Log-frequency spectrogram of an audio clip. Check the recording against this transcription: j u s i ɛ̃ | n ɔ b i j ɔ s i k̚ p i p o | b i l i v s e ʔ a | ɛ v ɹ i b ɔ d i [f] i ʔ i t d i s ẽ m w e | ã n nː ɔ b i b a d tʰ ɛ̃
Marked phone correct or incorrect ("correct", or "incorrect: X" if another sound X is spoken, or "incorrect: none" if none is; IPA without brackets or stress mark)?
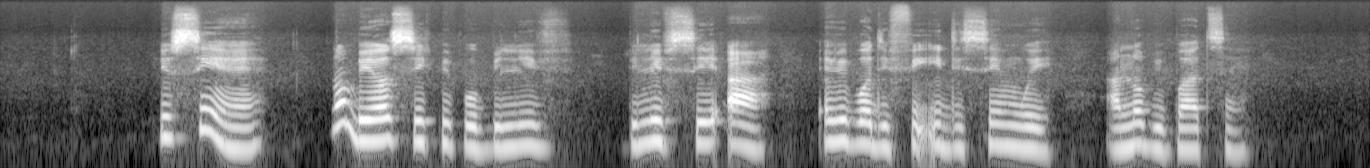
correct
